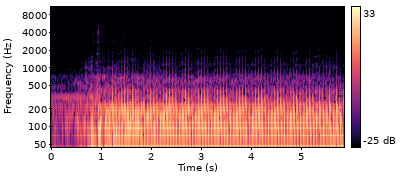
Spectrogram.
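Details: Yamaha NMAX V2 after top overhaul (new piston and rings), scan tool shows no trouble codes and correct RPM: catches after short crank, even steady thump about three beats a second; normal idle.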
